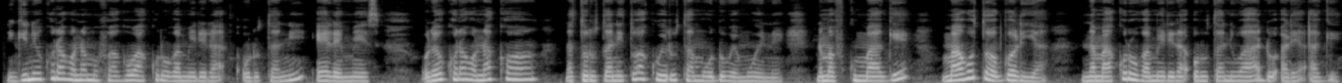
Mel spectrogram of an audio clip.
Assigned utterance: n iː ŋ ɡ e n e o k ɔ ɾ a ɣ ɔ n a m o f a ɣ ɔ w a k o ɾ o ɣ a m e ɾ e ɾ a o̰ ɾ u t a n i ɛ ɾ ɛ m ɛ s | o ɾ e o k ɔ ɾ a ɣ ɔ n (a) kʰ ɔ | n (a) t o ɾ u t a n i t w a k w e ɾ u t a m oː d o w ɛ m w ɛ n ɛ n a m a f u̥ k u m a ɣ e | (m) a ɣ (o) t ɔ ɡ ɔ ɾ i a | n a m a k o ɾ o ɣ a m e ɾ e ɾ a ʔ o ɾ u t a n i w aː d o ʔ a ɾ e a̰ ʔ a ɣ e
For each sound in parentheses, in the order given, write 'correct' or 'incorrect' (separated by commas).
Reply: correct, correct, correct, correct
